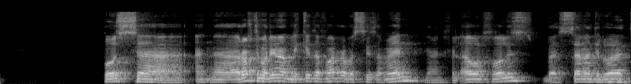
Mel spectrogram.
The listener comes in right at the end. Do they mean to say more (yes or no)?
no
